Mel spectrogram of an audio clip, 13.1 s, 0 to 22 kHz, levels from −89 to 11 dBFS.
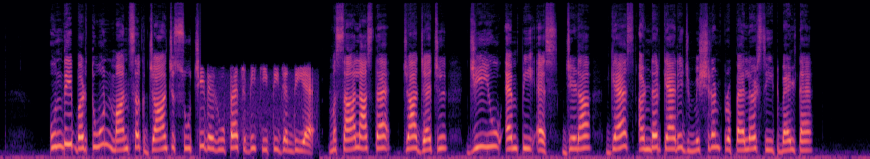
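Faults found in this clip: Speech turns dull and boxy 2.99–4.80 s, after "मानसक जांच", clearing before "मसाल आस्तै". Nothing above 3.8 kHz, 20 ms gap at the switch, different hiss about 35 dB down, level unchanged. Likely input switched to a poorer device. Unlike a codec bandwidth drop, there is a gap and a changed noise floor.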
